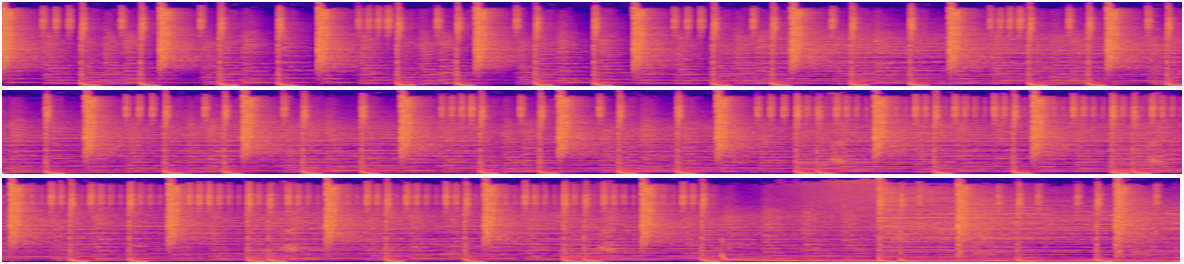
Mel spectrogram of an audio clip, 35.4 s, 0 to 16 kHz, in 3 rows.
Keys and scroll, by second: 34.7 ctrl+d.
